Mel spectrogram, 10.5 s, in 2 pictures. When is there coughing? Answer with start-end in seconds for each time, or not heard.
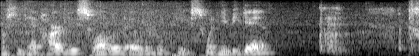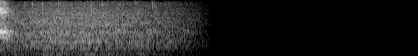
4.0-5.5.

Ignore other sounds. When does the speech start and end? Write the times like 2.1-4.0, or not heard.
0.0-3.4.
